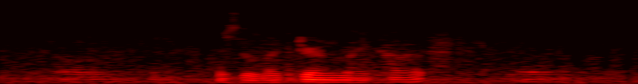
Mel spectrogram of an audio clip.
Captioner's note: voiceover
